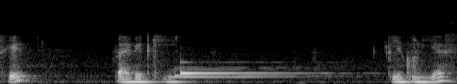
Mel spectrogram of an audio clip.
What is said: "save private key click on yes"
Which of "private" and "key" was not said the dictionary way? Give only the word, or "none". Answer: private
